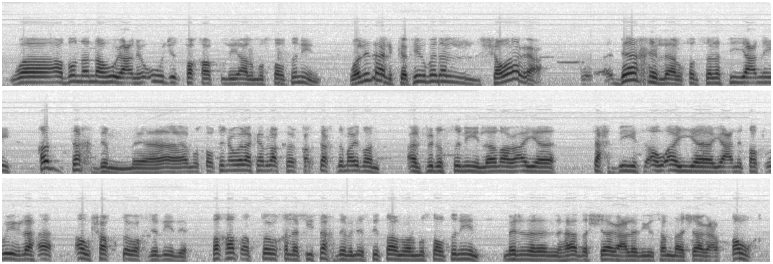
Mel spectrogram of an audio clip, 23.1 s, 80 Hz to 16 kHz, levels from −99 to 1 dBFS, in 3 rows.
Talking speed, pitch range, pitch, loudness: 125 wpm, 155-185 Hz, 170 Hz, -24 LUFS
